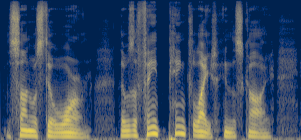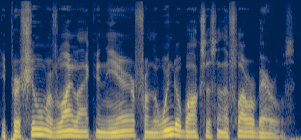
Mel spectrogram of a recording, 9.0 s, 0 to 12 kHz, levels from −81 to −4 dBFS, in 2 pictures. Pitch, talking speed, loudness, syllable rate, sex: 105 Hz, 185 wpm, -19 LUFS, 4.6 syllables/s, male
